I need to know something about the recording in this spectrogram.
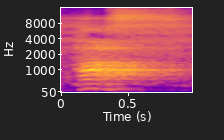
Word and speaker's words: half: Half. L is silent.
